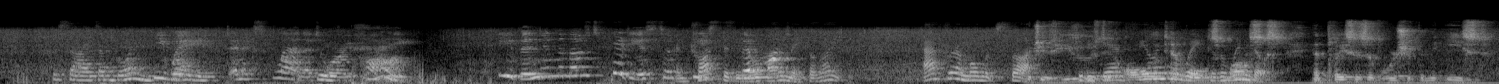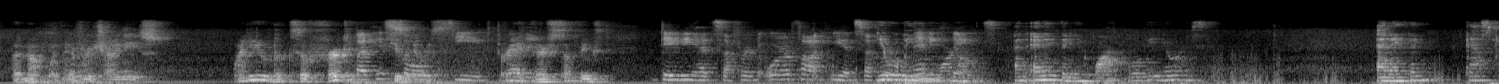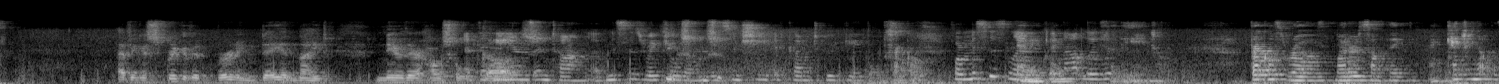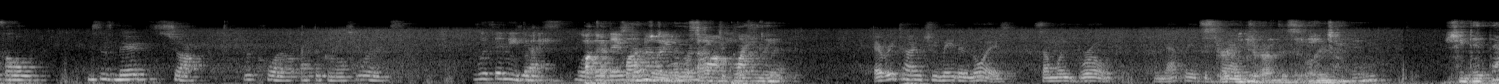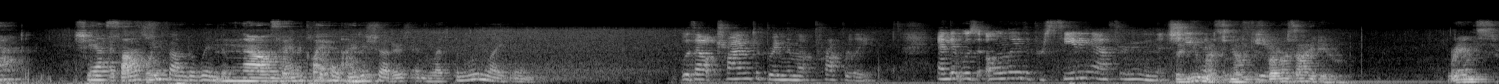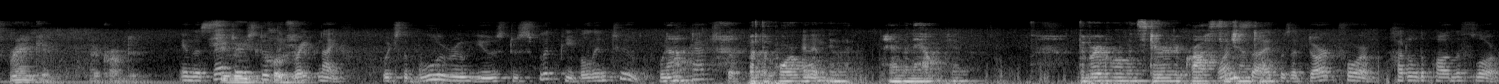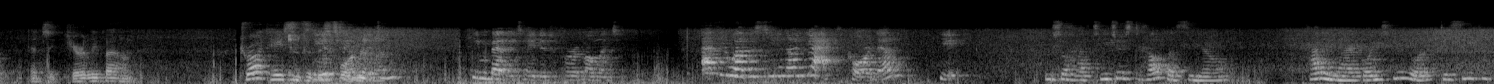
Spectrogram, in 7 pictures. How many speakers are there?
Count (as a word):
seven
